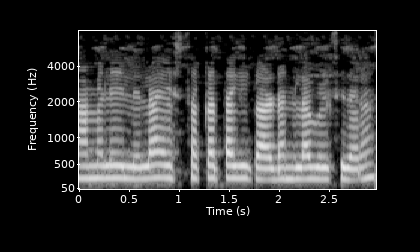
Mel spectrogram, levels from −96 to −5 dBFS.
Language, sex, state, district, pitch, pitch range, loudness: Kannada, female, Karnataka, Dharwad, 230 Hz, 220-235 Hz, -19 LUFS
